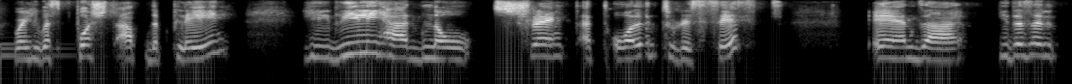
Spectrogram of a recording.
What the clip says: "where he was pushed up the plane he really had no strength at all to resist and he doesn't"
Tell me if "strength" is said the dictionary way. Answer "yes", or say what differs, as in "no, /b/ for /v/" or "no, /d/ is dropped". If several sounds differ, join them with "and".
no, /t/ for /θ/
